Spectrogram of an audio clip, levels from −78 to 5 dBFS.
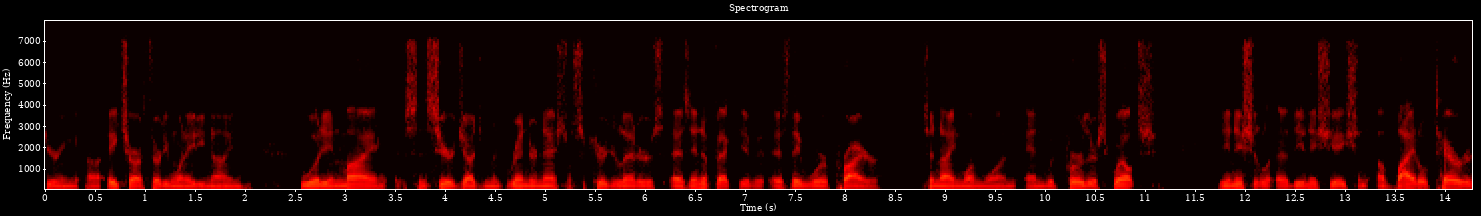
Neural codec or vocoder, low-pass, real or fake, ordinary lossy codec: none; 7.2 kHz; real; Opus, 16 kbps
